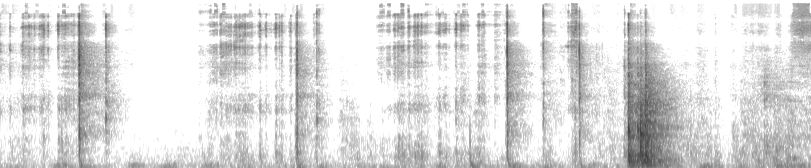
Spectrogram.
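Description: Scissors snip and trim a cotton fabric edge for bias binding on a scrubs neckline, a series of sharp, close, irregular cuts with short quiet gaps and one longer rustling slice near the end.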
